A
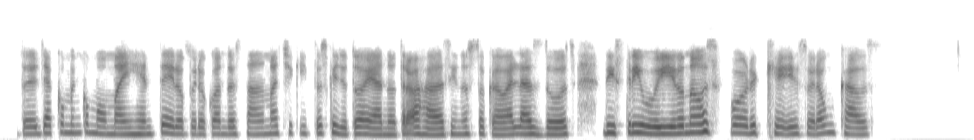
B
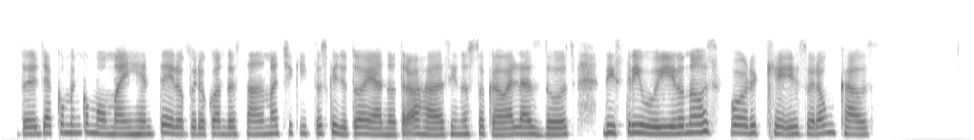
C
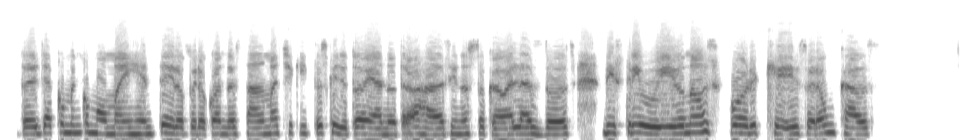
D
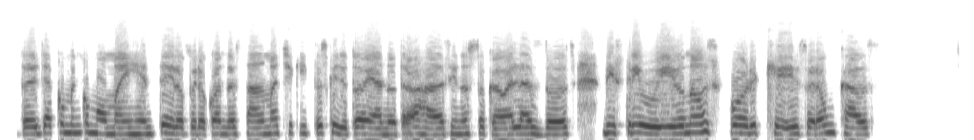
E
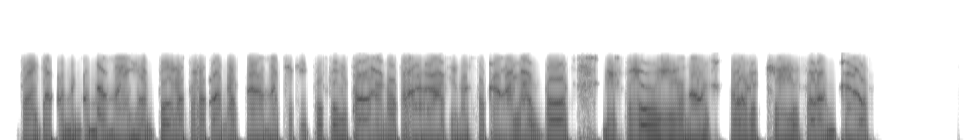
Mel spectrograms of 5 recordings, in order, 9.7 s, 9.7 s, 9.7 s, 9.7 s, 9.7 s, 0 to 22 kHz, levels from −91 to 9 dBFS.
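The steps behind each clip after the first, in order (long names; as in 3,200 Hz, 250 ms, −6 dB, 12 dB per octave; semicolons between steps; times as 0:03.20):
high-shelf EQ 3,100 Hz −7.5 dB; downward compressor 2 to 1, threshold −33 dBFS, peak gain reduction 6 dB; level −2 dB
high-shelf EQ 5,800 Hz +9 dB; mid-hump overdrive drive 27 dB, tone 2,100 Hz, clips at −22 dBFS; every bin expanded away from the loudest bin 1.5 to 1; level +6.5 dB
no processing that can be heard
lower of the sound and its delayed copy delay 0.72 ms; one-pitch LPC vocoder at 8 kHz 150 Hz; level +3.5 dB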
